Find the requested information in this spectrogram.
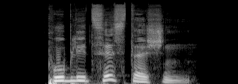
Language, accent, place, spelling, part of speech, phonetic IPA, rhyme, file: German, Germany, Berlin, publizistischen, adjective, [publiˈt͡sɪstɪʃn̩], -ɪstɪʃn̩, De-publizistischen.ogg
- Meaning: inflection of publizistisch: 1. strong genitive masculine/neuter singular 2. weak/mixed genitive/dative all-gender singular 3. strong/weak/mixed accusative masculine singular 4. strong dative plural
